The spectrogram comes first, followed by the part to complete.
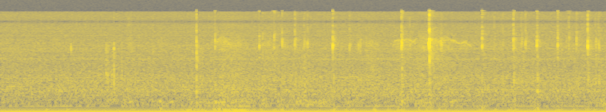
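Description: Computer keyboard keys tapped and a mouse clicking: scattered short clicks, most of them from about two seconds in, over a steady low hum.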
